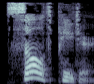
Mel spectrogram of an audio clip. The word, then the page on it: saltpeter: British English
